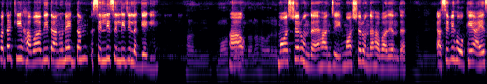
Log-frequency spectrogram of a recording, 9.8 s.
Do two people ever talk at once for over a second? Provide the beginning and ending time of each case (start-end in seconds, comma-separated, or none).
none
